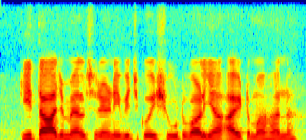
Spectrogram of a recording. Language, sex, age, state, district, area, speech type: Punjabi, male, 18-30, Punjab, Mohali, rural, read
